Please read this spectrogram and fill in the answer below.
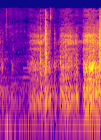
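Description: Plastic base of a Pink Panther figure toy being pressed and worked by hand: rubbing and rattling of plastic with a sharp click about a second in. The toy's action no longer works with age.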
